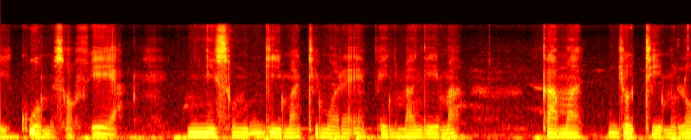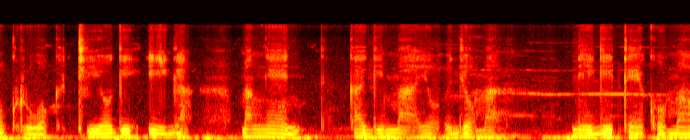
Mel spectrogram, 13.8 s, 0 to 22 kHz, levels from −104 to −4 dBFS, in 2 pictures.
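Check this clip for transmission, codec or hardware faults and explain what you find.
One codec fault runs through the whole speech clip: 4-bit ADPCM compression, and the damage is plainly audible. Each sample is coded as a coarse 4-bit step from a prediction, so quantisation error rides along as a gritty hiss that swells with every loud syllable and roughens sharp onsets. Nothing appears above 10.6 kHz, pointing to about 22 kHz sampling. A spectrogram would show a hard ceiling there and a level-tracking noise floor filling the gaps between harmonics, with a fuzzy waveform on peaks.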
